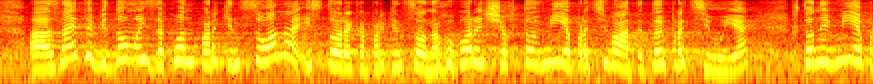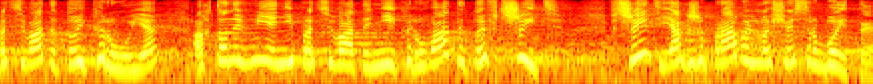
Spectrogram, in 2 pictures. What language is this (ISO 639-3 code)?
ukr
